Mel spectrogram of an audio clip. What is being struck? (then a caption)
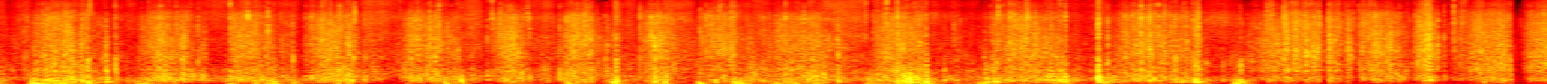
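Rolled crepe paper. A long, hollow, light roll of pink crinkled crepe paper is held horizontally in front of the mic while long nails and fingertips scratch and rub along its textured surface. This makes a steady, dense, bright crinkling and crackling rasp that swells and dips with each stroke.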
